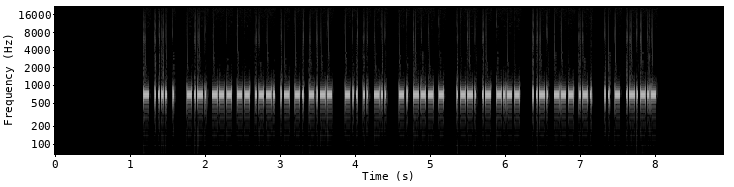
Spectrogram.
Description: Morse code, heard as a keyed tone, about 50 wpm, 700 Hz. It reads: THE COMPANY DID NOT PAY FOR IT.
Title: Sentences from Top 1000 Words - Review Part 3 - 50wpm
